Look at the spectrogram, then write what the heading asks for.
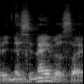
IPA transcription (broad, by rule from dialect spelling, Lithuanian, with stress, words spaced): tɐɪ nʲɛsʲɛˈnʲɛɪ ʋʲɪˈsɐɪ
